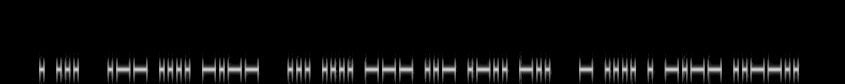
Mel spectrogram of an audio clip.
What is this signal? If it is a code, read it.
Morse code, heard as a keyed tone, about 27 wpm, 700 Hz. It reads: ES WHY SHOULD THEY?
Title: Sentences from Top 300 Words and Abbreviations 28wpm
